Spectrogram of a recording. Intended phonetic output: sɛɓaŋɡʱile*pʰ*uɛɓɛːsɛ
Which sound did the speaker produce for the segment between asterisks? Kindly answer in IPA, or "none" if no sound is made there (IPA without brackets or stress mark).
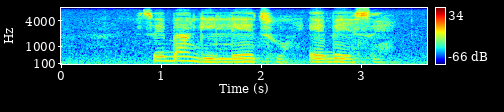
tʰ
